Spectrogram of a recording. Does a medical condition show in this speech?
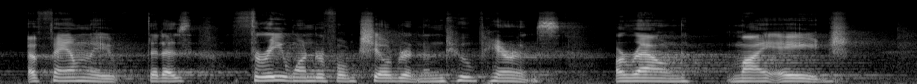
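Yes: cerebral palsy; tight fingers.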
